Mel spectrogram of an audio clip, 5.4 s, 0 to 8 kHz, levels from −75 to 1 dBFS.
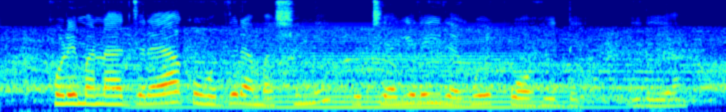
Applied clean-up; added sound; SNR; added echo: none; Crowd + Wind instrument, woodwind instrument; 5 dB; none.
